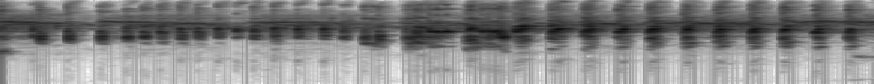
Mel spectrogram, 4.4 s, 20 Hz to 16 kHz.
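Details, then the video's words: Swiftlet call lure played at a 10-month-old swiftlet house during afternoon monitoring: rapid, dry, high-pitched twittering about three times a second, steady and insistent, with a slightly louder, denser stretch midway. "SUARA PANGGIL WALET ORIGINAL"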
